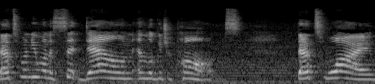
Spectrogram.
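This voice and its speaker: A raised, projected voice at a moderate pace amid noticeable background noise. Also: woman. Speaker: intuitive divination mentor. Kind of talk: live stream talk. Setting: live stream on new computer.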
